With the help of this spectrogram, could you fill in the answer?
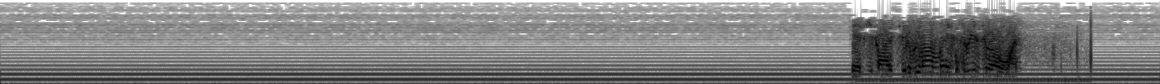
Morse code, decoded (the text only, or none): none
